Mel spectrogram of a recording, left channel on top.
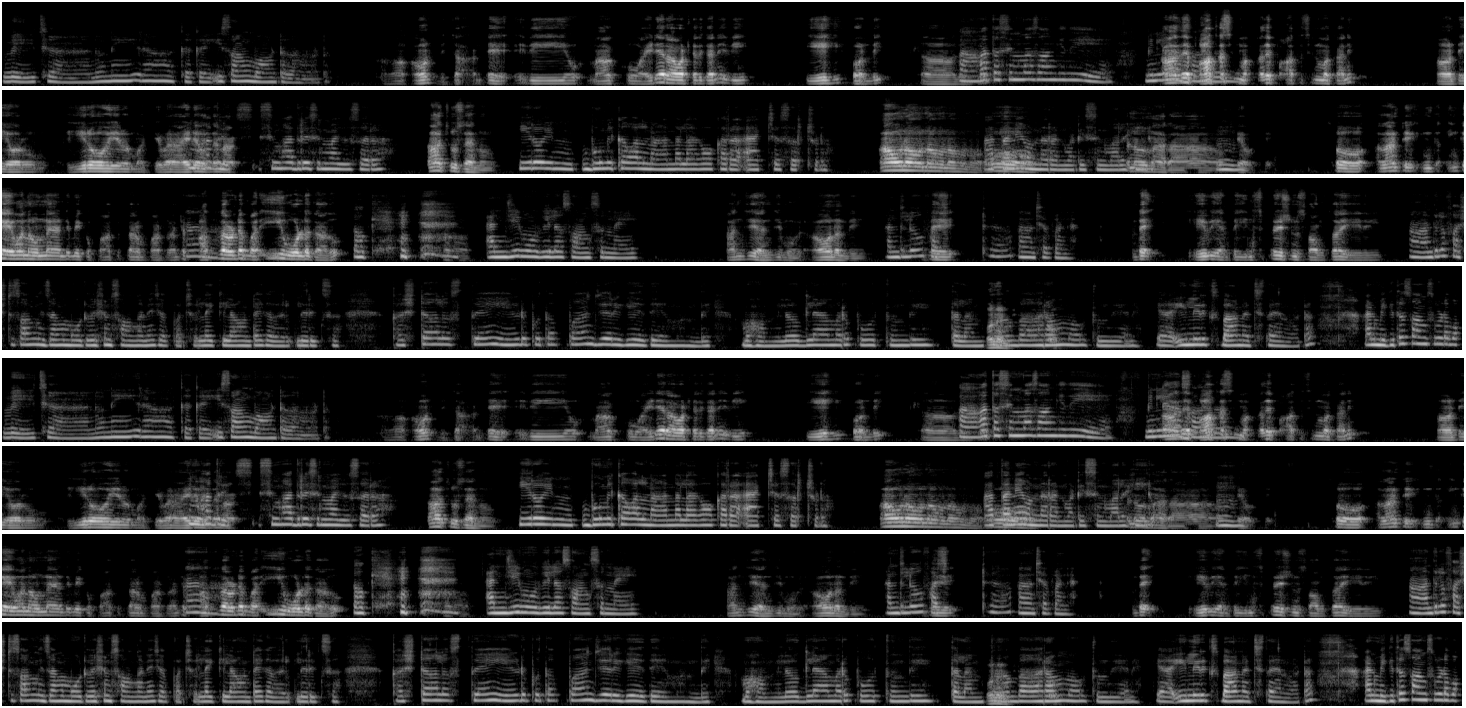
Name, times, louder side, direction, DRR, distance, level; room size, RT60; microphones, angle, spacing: voice 1, 0.0-3.2 9.6-12.4 16.5-16.9 17.2-18.5 19.8-22.9 24.4-26.2 26.8-27.1 31.1-31.4 32.8-33.8 34.1-35.6 38.1-38.7 39.1-40.0 43.3-58.4, right 1 dB, 25° right, 0.5 m, -28 dB
voice 2, 3.9-7.4 8.0-8.8 9.2-9.9 11.6-13.5 14.4-16.9 18.9-19.5 23.4-25.0 25.9-27.1 28.0-32.6 36.5-37.8 38.5-38.8 40.5-40.8 41.2-43.0 53.7-54.0 54.3-54.4, left 3 dB, 40° left, 0.6 m, -25 dB
3.6 x 2.1 x 2.9 m
head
